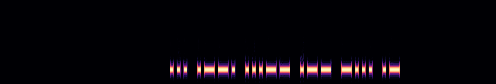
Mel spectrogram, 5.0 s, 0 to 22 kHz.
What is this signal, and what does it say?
Morse code, heard as a keyed tone, about 34 wpm, 700 Hz. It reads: SP3WBA
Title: DXCC-100 Call Signs - 6 Characters - Repeated 2x - 35wpm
